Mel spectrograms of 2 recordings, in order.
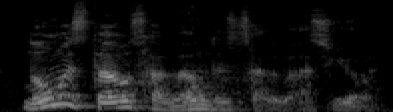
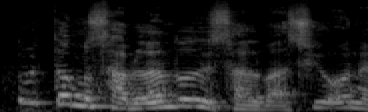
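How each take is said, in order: First: Said in the usual way. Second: Higher and louder, stressing estamos; a preacher's raised correction; emphatic. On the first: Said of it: "repeated point, calmer". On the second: Real, not acted. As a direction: hammer home "No estamos hablando de salvación". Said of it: "repeated point, stressed".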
